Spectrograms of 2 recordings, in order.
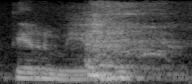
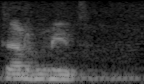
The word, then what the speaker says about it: Tirmidh: born in, which is Tirmidh. There's other ways of pronouncing this. Tirmidh as well. In Farsi they say Tirmidh. The Arabs they say Tirmidh, and it's in Turkmenistan and north of Iran.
